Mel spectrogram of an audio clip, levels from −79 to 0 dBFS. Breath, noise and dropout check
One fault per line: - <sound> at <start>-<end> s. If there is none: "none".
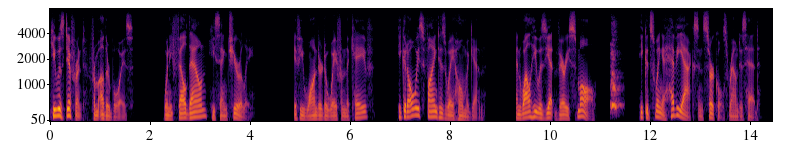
- bark at 11.2-11.5 s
